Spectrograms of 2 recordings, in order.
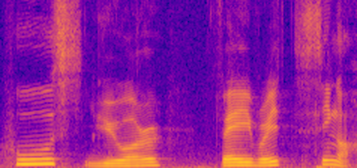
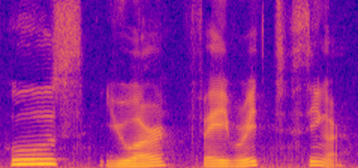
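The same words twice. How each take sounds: First: Said in the usual way. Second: Very slow, word by word; slow read-along. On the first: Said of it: "요렇게 발음을 할 수가 있습니다". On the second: Shown as a demonstration. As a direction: stretch every word so the class can follow. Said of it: "천천히 시작".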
